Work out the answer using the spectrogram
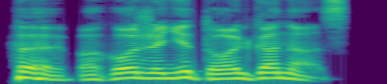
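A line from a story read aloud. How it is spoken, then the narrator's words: Amused chuckle. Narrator (Russian): хохотнул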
